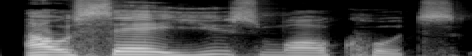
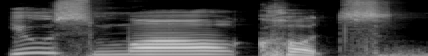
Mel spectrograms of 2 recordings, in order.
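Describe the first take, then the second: First: Said in the usual way. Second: "use more quotes" said slowly, each word weighted, falling on "more"; slow emphasis. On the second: Shown as a demonstration.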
